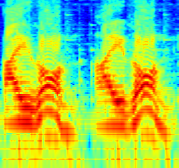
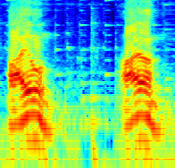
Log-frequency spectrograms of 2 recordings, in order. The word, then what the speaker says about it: iron: এটাকে আমরা উচ্চারণ করে থাকি আয়রন এভাবে। এখানে আরটাকে সাইলেন্ট রেখে আমাদের উচ্চারণ করতে হবে আয়ন।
